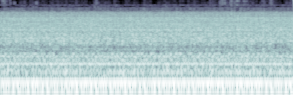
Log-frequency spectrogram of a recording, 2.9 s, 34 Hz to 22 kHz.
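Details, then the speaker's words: Cheap scrapyard-saved Mk1 Audi TT, just started with a jump from another car after being de-immobilised, engine management and airbag lights on; steady even low hum, no knocks or misses; idling fine. "Obviously the immobilised light's on because it has been deimmobilised, so that's normal, but they're fresh. Seems to be idling fine."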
